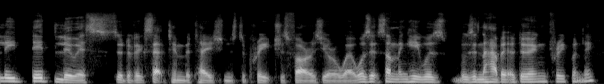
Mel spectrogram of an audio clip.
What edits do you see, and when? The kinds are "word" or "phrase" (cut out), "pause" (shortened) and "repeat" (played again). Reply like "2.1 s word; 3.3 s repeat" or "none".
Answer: none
